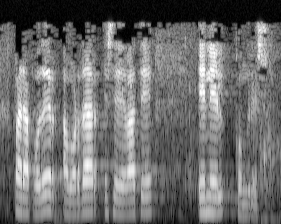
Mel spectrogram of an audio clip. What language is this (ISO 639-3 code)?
spa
